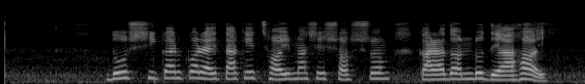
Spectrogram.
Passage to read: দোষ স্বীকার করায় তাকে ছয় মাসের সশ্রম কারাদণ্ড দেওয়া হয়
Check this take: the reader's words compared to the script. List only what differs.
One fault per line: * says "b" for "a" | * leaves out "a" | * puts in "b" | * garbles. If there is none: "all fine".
all fine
